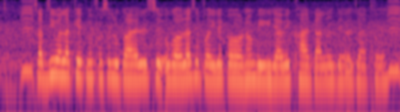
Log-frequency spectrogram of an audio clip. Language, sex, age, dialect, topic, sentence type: Bhojpuri, female, 18-24, Northern, agriculture, statement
